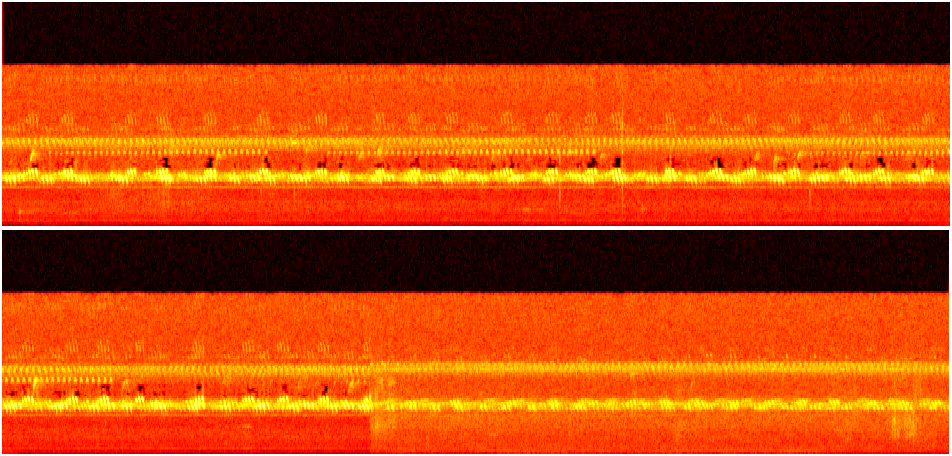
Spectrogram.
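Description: Crickets chirping in a steady, fast-pulsing high chorus. About thirteen seconds in it drops in loudness and becomes smoother.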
